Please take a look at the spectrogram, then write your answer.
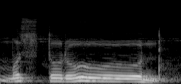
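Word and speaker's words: مستورا: ইউমিনুনা বিল আখিরাতি হিজাবাম মুস্তুরুন, কি লিখছে হিজাবাম মুস্তুরা, হিজাবাম মুস্তুরা, উচ্চারণটা হবে মুস্তুর যদি থামেন, ওয়াকফ করেন।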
